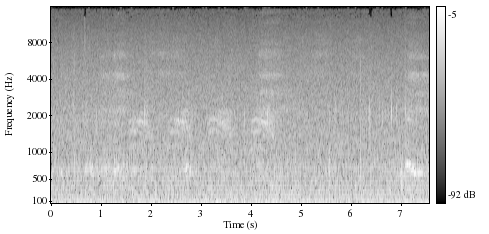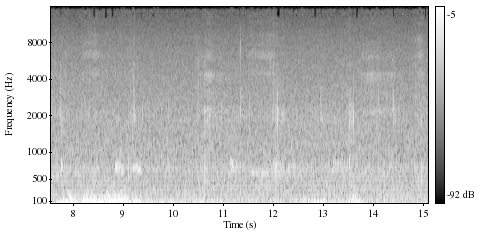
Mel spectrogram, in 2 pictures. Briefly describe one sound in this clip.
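Wind gusts and rumbles outdoors, swelling now and then.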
